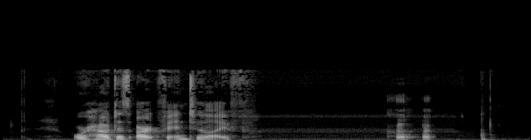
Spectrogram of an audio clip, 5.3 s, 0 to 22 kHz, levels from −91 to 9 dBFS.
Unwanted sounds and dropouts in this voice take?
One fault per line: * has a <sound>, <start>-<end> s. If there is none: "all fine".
* has a laugh, 3.9-4.4 s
